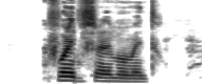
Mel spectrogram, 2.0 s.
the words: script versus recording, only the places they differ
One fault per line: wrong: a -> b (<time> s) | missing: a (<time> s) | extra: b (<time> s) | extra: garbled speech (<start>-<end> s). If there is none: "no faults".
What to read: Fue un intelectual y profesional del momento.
missing: intelectual (0.7 s)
